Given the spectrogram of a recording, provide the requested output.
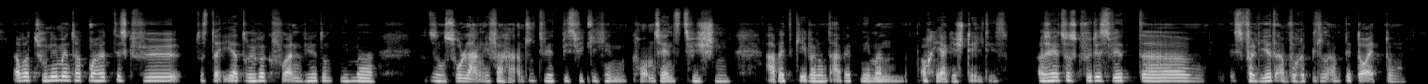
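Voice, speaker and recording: This man talks at a fairly quick pace, his pitch fairly high and his intonation flat and monotone. The sound is dry and close, with no echo. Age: 50s. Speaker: social work professor. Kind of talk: interview. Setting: remote recording. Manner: halting.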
